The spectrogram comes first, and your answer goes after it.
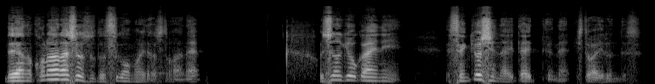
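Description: A man's voice: on the high side, expressive, quick pace, gravelly, pushed and bright, no echo. A man preaching a sermon in a conversational storytelling way, with chuckling asides. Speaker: pastor.

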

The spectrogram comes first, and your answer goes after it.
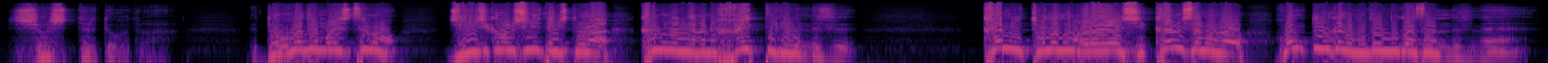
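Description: A man delivers a sermon with a high, husky, gravelly voice. His pitch swings widely as he moves from halting, filler-filled asides to fervent, emphatic declarations. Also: very animated. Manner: conversational preaching with frequent fillers, rising to emphatic declarations. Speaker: pastor.

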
